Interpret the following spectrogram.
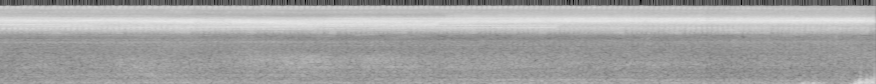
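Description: Cicadas calling in a steady, high-pitched chorus from the summer trees.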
